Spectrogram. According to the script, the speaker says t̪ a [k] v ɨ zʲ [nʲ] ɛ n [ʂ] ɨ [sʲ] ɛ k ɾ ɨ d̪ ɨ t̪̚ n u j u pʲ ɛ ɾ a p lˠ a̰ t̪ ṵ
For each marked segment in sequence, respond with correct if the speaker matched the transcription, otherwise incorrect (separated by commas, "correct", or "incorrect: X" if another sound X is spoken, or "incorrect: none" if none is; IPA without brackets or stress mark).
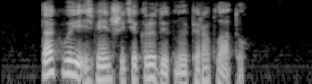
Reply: correct, incorrect: mʲ, correct, incorrect: t͡sʲ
